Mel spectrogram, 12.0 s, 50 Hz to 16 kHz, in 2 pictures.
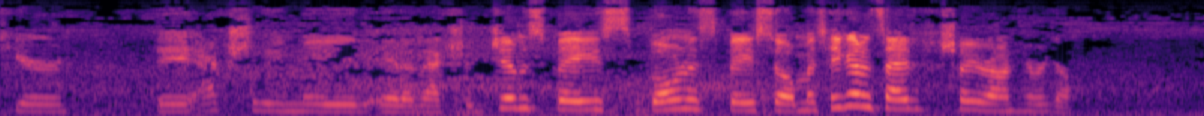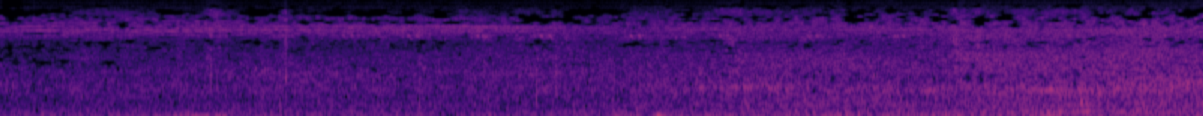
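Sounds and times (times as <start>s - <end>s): faint distant traffic: 0.0s - 12.0s
wind rumble on microphone: 5.5s - 12.0s.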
